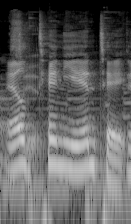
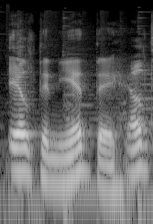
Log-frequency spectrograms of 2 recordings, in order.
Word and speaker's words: El Teniente: It's called How do you say that? El Teniente. – Or is it that? – El Teniente in the Chilean Andes. Yeah. – El Teniente.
